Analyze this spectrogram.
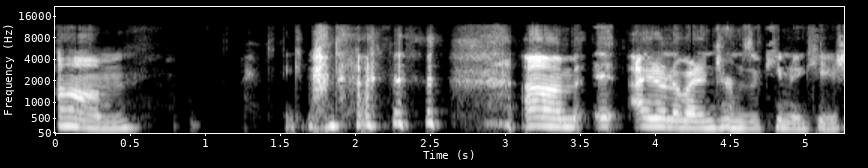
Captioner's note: chuckles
